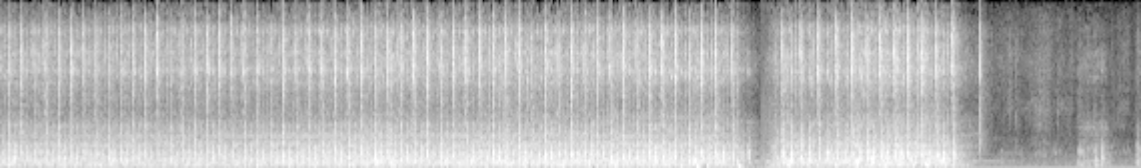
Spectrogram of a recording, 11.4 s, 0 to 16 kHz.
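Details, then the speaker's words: Singer sewing machine (3232 or 3252) doing a basic straight stitch with backstitch, foot pedal pressed harder: fast, even needle chatter with a short pause, then stops; stitching normally. "by a little more pressure to my foot pedal and got this going"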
